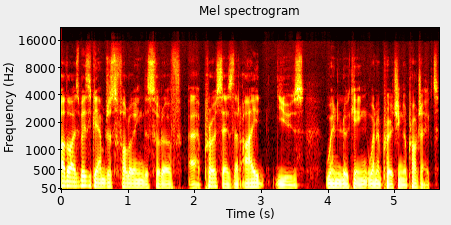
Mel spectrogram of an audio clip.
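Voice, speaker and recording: On a very clean recording with a silent background, a man with a very deep, low pitch and a slight Swiss French accent speaks very fast, his loudness very even and his pitch varying in an ordinary way. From French-speaking Switzerland. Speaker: NFT market analyst. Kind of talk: live stream market review. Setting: live stream from home. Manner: halting, many fillers.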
